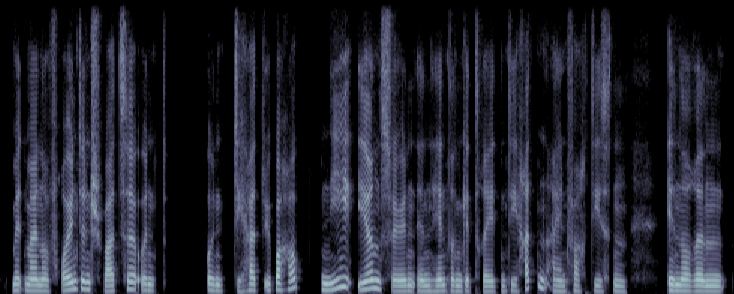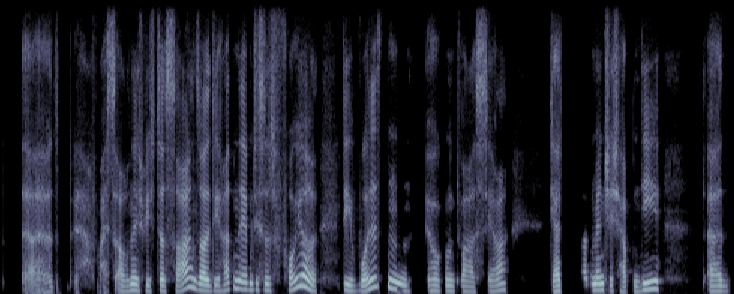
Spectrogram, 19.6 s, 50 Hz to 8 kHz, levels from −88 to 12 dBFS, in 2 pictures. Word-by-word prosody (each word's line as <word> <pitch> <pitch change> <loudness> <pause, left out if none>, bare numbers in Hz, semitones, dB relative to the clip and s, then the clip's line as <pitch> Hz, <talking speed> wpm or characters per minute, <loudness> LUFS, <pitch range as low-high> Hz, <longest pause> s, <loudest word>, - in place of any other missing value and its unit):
mit 165 0 -1
meiner 155 -1 +4
Freundin 195 +7 +2
schwatze 150 +7 +2
und 165 -1 -1 0.7
und 160 -2 -1
die 145 0 -5
hat 170 -1 +1
überhaupt 200 +8 +1 0.2
nie 200 +9 +3
ihren 215 +4 +5
Söhnen 150 -4 +1
in 145 0 +1
'n - - -3
Hintern 150 0 +1
getreten, 145 -1 -3
die 155 +1 -6
hatten 225 +3 -1
einfach 145 0 -5
diesen 145 -1 -5 0.5
inneren, 150 -2 +4 0.4
äh, - - -5
d - - -21 0.2
ja, - - -10 0.2
weiß - - -5
auch 145 - -1
nicht, 165 -2 +1
wie - - -3
ich 145 - -9
das 150 -1 +1
sagen 230 +11 +2
soll, 160 -3 +5
die 155 0 -4
hatten 185 +7 0
eben 190 -3 +2
dieses 175 -2 -3
Feuer, 215 - +2 0.3
die 155 -3 -1
wollten 195 - +2 0.2
irgendwas, 145 -3 -4
ja? 155 +5 -3 0.6
Die - - 0
hat 150 - +3 0.2
gesagt: 170 0 -6
„Mensch, 170 -1 +4
ich 155 -2 -2
habe 140 +1 -5
nie, 195 +8 +3 0.6
äh, 145 0 0
155 Hz, 150 wpm, -24 LUFS, 145-180 Hz, 0.7 s, ihren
